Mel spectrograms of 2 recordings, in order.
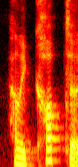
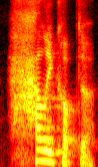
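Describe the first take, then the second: First: The stress is on a later syllable. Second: The stress is on the first syllable. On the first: The speaker calls it wrong. "That would be wrong because it sounds weird" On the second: The speaker calls it right. "the word stress, is on the beginning of the word, on that first syllable"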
